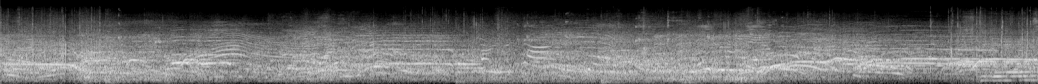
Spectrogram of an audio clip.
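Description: Sound of a live basketball game in a gymnasium: crowd and player voices calling out and chattering over one another while a basketball is dribbled on the hardwood floor.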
